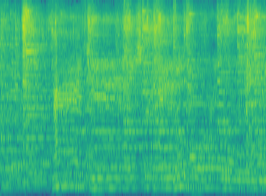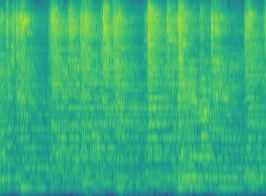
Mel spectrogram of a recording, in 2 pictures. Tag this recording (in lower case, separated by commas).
music, musical instrument, singing, guitar, bluegrass, bowed string instrument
